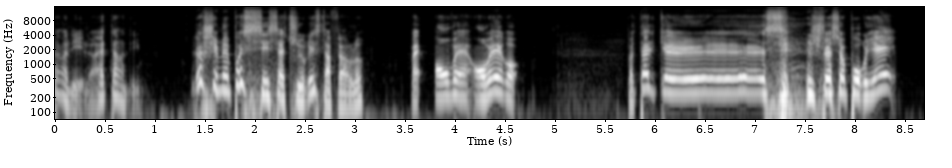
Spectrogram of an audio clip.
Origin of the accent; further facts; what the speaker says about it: Quebec, Canada; Déjà là, moi, je suis un Québécois, je peux comprendre la balloune.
